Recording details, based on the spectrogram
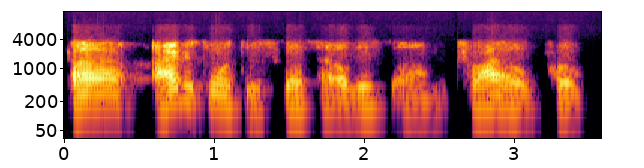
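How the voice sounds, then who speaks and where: A man's voice: mid-range voice, a little slow, dry recording. A man from Virginia calling in to a live show over a muffled Bluetooth phone line, speaking hesitantly with many ums and restarts. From Virginia, USA. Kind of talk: call-in commentary. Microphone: Bluetooth headset on a phone call.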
